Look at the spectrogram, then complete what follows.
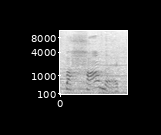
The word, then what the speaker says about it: Bahamut: It's Bahamut.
